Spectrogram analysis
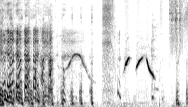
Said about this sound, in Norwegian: så er det lov å plystre.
